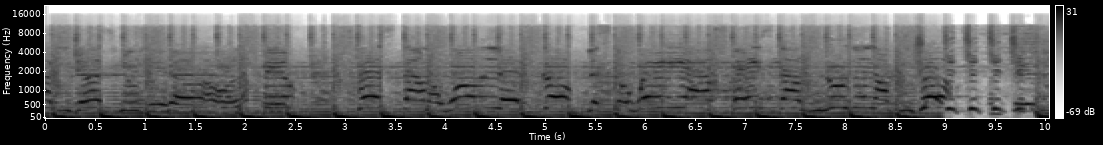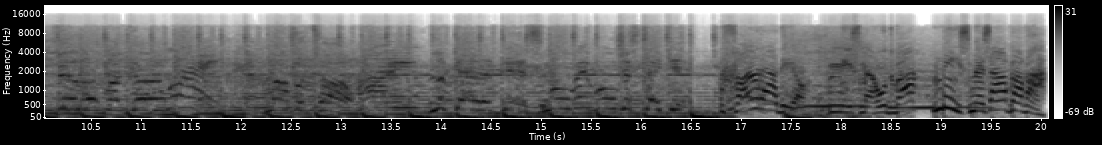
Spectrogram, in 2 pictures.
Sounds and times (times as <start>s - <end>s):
Music: 0.0s - 20.0s
Speech: 16.8s - 20.0s.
